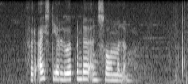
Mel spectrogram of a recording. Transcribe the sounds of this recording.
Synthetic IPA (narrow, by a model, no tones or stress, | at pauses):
fəɾœɥsdiərluəpəndəʔənsɑːmələ̰ŋ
